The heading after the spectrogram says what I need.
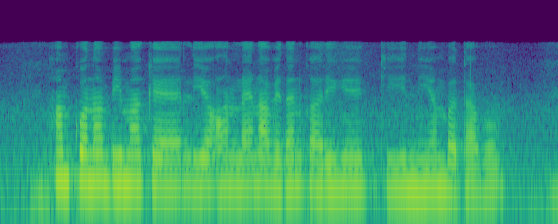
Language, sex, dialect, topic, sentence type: Maithili, female, Eastern / Thethi, banking, question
